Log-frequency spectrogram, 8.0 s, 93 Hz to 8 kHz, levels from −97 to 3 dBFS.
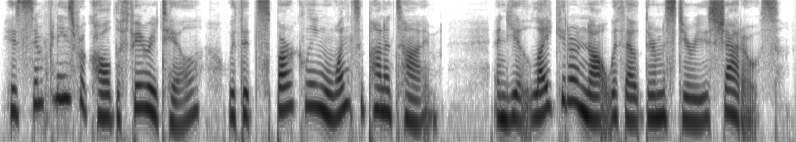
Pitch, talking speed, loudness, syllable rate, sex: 235 Hz, 175 wpm, -16 LUFS, 4.9 syllables/s, female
